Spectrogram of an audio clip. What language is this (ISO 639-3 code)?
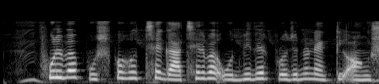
ben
